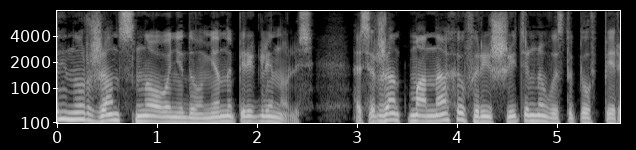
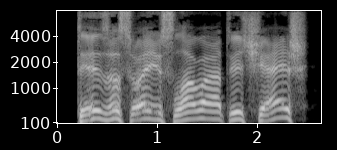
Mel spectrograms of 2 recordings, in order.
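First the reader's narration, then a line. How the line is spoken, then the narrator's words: Growled. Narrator (Russian): рыкнул и Миха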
